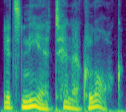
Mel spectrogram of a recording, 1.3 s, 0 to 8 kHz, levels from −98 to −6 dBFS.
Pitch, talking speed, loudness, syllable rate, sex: 125 Hz, 190 wpm, -15 LUFS, 4.4 syllables/s, male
